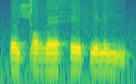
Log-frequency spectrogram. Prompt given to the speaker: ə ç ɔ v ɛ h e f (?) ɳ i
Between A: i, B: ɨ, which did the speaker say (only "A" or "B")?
A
